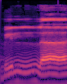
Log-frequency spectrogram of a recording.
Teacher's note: لفظ اللہ کو باریک پڑھیں گے، اس سے پہلے زیر ہے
